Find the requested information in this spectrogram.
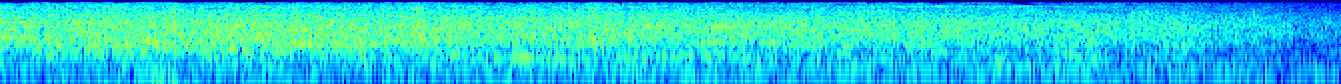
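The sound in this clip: Audience applause welcoming a speaker to the stage at a San Antonio gathering: dense, continuous clapping from a large crowd, holding steady before fading out toward the end.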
